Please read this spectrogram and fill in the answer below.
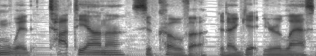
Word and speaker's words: Sukhova: And today I'm talking with Tatiana Sukova. Did I get your last name pronounced right? Tatiana almost perfectly right. Okay. What is it? Sukova or Suova? I would Okay. Sukova.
